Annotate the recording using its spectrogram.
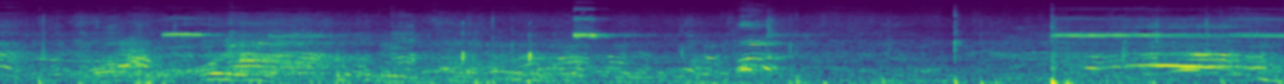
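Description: Young men shout and call out across an outdoor field.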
